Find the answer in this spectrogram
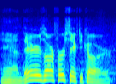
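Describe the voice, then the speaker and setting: A man doing live play-by-play commentary on a sim race, joking and switching quickly between calling the action and banter with his co-host. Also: fairly high pitch, big pitch swings, a little hiss or hum.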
